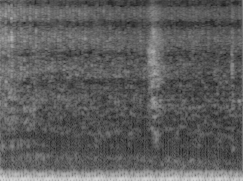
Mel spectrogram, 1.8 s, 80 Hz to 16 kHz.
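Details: 2002 BMW 745i V8, flood-damaged electrics, after power control module swap: heavy, deep steady drone with raw unmuffled boom; catalytic converters were removed and sold, leaving both pipes open, hence the loudness.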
